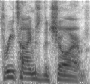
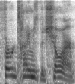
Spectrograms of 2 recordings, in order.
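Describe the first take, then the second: First: It is said in a put-on Batman voice. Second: It is said in a plainer, normal voice.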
